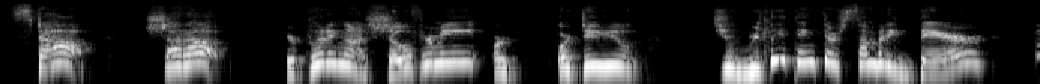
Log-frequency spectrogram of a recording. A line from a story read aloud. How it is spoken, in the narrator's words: Locke yells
